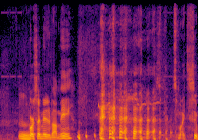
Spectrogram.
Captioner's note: laughing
